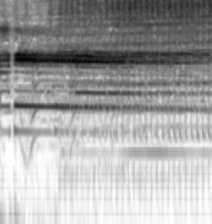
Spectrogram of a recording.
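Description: A single long horn-like electronic tone from a DJ mix, starting abruptly, holding with a slight downward drift and slowly fading.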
